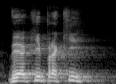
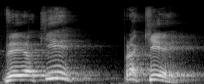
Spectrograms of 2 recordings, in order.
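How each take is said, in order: First: The final word is reduced to an 'i' sound. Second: The final word is stressed with a full vowel. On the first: The speaker calls it wrong. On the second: The speaker calls it right.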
